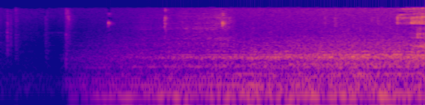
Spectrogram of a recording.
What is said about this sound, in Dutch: nu hoor je denk ik een beetje geluid, maar ja, dat is het voordeel van een EV. Het is echt stil.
